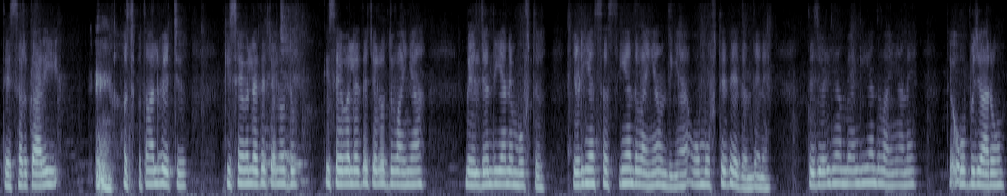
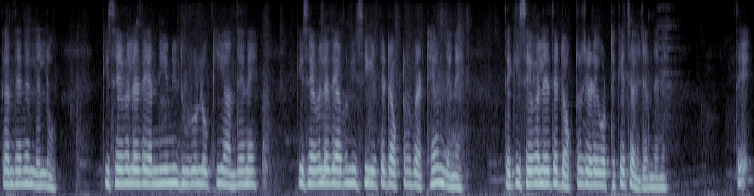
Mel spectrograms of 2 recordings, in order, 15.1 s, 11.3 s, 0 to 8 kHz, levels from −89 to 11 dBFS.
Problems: constant background noise, background conversations at intervals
